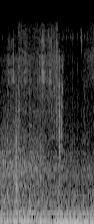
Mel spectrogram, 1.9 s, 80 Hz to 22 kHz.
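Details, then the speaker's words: BMW E46 M3 while cruising: a heavy, low droning hum with a steady deep tone under the road rumble. The owner notes a drone problem; its cause is not yet stated. "yeah you can hear that right I've got a little bit of a drug problem I get to that in a second"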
